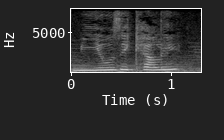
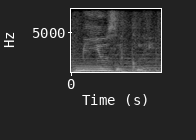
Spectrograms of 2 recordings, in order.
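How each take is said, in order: First: The vowel before -ly is pronounced as a syllable. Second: The vowel before -ly is silent, not pronounced. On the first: The speaker calls it wrong. "Can I read it musically? No" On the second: The speaker calls it right. "here A is a silent letter"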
